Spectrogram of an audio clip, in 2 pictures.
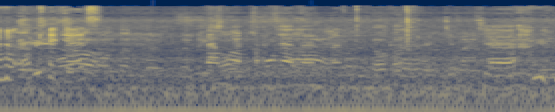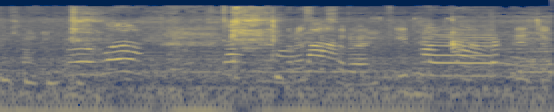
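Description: Steady low rumble of a bus running, heard inside the passenger cabin, under passengers' voices talking.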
